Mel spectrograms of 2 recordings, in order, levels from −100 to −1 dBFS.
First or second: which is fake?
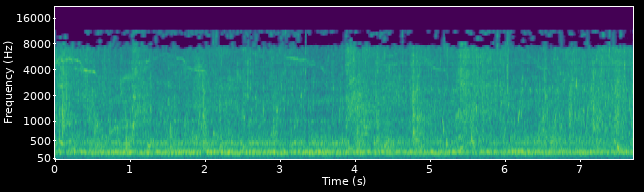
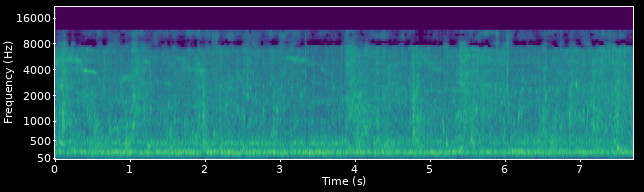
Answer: second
